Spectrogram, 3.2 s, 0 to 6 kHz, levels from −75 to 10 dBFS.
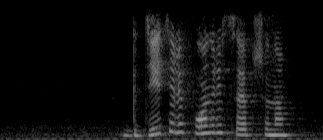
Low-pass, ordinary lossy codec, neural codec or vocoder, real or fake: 5.4 kHz; Opus, 32 kbps; none; real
